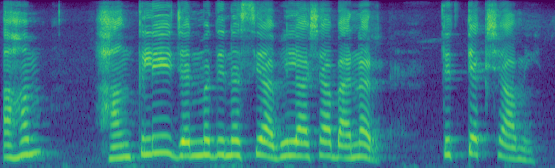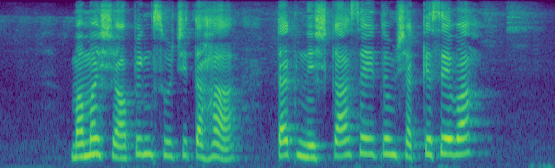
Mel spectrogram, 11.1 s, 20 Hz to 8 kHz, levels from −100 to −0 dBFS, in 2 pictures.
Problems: constant background noise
